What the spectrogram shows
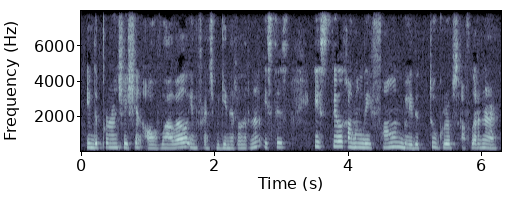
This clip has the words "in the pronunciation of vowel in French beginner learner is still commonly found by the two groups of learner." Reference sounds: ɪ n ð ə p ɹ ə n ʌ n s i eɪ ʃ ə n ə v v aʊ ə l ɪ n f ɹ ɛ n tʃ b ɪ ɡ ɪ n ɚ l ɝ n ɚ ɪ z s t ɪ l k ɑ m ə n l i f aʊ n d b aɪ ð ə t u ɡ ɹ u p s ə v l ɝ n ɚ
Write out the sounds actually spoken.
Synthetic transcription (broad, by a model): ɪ n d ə p ɹ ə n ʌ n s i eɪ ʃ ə n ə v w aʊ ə l ɪ n f ɹ ɛ n tʃ b ɪ ɡ ɪ n ɚ l ɝ n ɚ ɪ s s t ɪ l k ɑ m ə n l i f aʊ n d b aɪ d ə t u ɡ ɹ u p s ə f l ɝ n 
